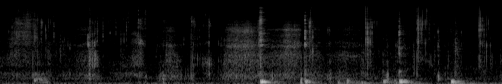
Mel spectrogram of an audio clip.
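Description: A person chewing a mouthful of food close to a microphone, with irregular mouth clicks and smacks and a few louder chews.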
